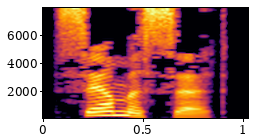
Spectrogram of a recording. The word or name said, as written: samoset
